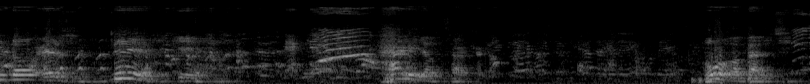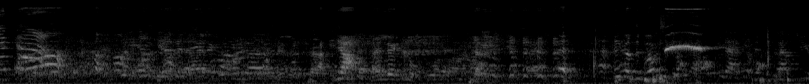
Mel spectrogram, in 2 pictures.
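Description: Adults talk and laugh in a large echoing hall.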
